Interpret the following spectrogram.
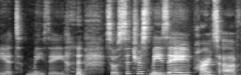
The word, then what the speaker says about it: Meze: Thank you to the person who taught me how to say it, Meze.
